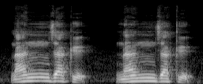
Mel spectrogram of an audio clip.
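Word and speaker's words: 軟弱: 발음 챙겨두세요. 준한. 요게 연약한 거죠. 연약한. 난자그.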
